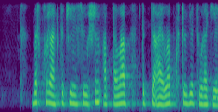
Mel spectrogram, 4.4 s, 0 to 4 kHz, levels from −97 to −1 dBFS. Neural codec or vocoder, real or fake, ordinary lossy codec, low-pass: codec, 16 kHz, 2 kbps, FreqCodec, larger model; fake; none; 3.6 kHz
